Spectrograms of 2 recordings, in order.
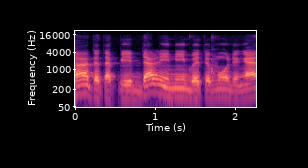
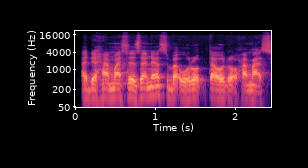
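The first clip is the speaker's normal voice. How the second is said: ordinary talk, nothing marked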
